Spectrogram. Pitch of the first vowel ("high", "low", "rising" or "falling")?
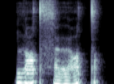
high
